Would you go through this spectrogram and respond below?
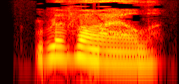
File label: "Revile", English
